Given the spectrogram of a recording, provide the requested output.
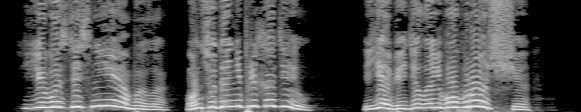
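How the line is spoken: Shouting over an interruption. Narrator (Russian): Закричала Ярисава, перебивая отца и стараясь заглушить этот поток возмущения, больше похожий на брань

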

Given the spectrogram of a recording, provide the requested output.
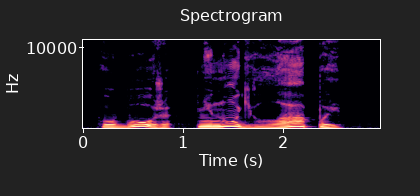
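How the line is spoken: Growling. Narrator (Russian): Я зарычала

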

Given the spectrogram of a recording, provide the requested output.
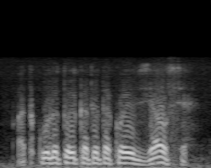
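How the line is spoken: Angry question. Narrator (Russian): сердито спросил Покровский

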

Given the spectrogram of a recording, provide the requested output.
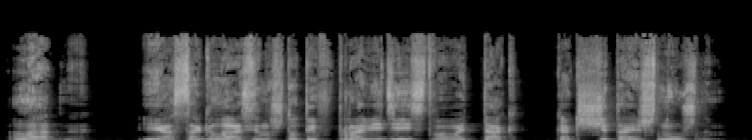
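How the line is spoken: Grumbling. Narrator (Russian): проворчал Дрибок

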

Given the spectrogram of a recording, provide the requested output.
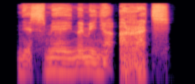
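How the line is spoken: Through gritted teeth. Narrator (Russian): процедил сквозь зубы Джордж

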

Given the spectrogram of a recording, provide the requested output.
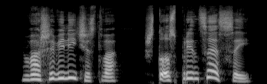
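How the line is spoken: Shout from the crowd. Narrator (Russian): выкрикнул кто-то с места

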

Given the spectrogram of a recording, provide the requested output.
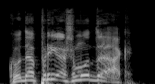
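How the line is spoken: Startled angry shout. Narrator (Russian): выкрикнул Хосе, так как нас едва не сбили

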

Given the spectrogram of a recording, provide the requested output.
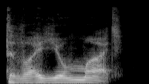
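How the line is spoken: Hissing, restrained anger. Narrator (Russian): прошипел Павел, с трудом сдерживая гнев

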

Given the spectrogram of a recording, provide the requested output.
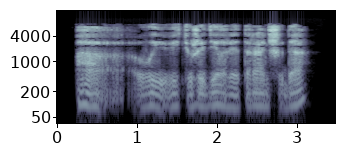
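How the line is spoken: Uncertain question. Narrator (Russian): неуверенно уточнил Тедди

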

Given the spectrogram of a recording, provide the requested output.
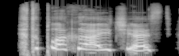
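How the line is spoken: Woman shouting. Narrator (Russian): закричала она

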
